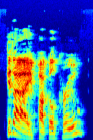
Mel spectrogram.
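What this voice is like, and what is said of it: Weak put-on Australian accent. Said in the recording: “my Australian accent... I cannot do Australian accents”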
